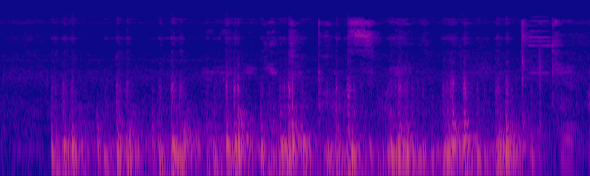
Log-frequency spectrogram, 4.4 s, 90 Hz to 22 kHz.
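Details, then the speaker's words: Rapid, regular whooshing pulsed-wave Doppler fetal heartbeat, pregnancy over 12 weeks, gate placed through the center of the fetal heart on a Mindray DC-70 ultrasound; measured about 149–153 beats a minute, normal rate. "if they're over 12 weeks you can use the Doppler Doppler pulse wave allows you to actually hear the baby's heartbeat for that you hit your um PW and you put the gate right through the center of the heart"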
